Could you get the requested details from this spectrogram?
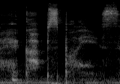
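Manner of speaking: very soft, whispered, pleading voice.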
